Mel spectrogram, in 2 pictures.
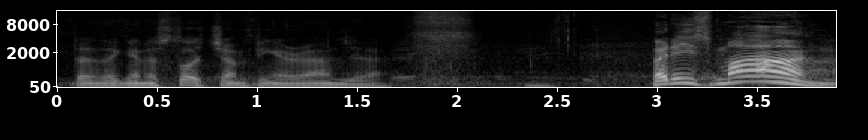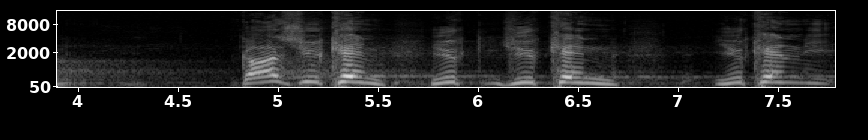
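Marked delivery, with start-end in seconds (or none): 2.9-7.7 loud, slow proclaiming that he's mine; preaching at full force. Acted. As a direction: drive it home to the congregation.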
